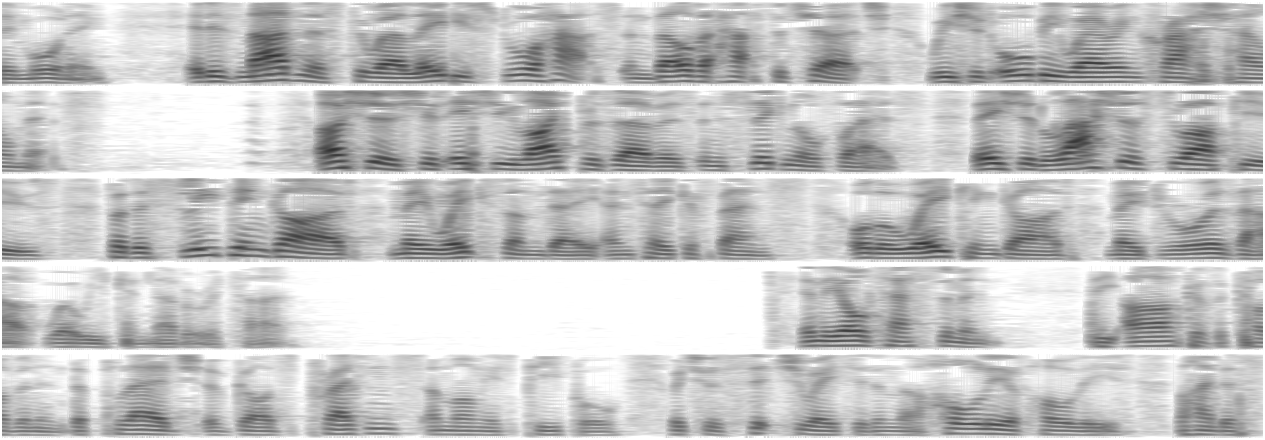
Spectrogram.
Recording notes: From Emmanuel Church Durham on Sunday 25th June, 2023, as we were joined by delegates from the ‘Revive Our Hearts Europe’ conference.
